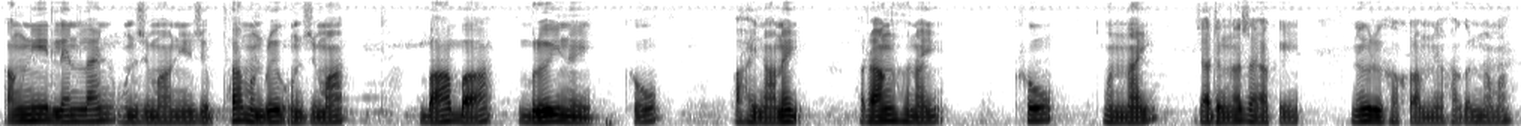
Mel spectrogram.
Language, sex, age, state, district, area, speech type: Bodo, male, 18-30, Assam, Kokrajhar, rural, read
